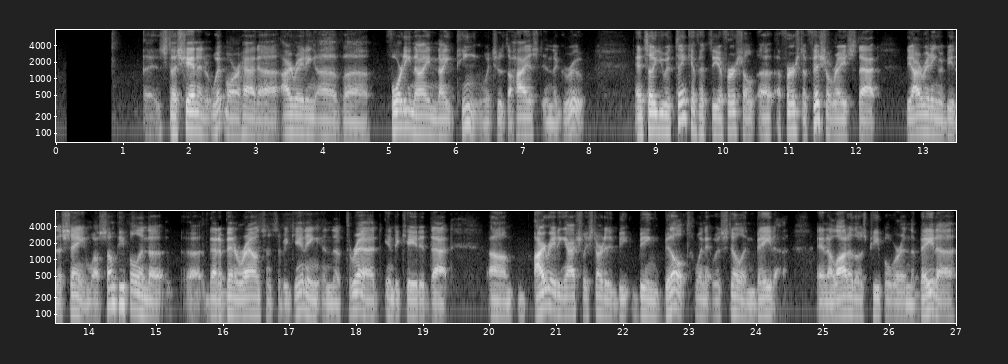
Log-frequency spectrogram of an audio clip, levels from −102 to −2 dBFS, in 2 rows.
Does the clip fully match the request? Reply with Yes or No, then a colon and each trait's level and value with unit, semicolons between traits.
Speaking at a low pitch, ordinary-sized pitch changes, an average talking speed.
Yes: low, 100 Hz; average, 3.9 semitones; average, 185 wpm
